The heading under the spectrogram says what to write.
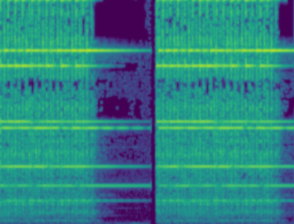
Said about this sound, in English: Hang on, the red line's ringing.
